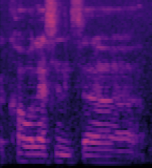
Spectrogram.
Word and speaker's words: coalescence: What do you think about her coalescence ulti, her ultimate? Her name is very. I don't know how to say it. Can you say that? What is it again? Coalescence. Coalescence? Wow, it sounds like evanescence.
